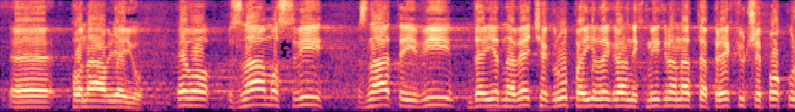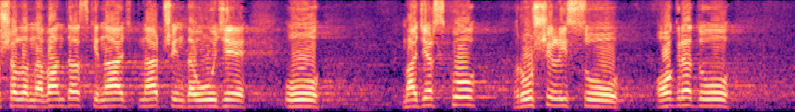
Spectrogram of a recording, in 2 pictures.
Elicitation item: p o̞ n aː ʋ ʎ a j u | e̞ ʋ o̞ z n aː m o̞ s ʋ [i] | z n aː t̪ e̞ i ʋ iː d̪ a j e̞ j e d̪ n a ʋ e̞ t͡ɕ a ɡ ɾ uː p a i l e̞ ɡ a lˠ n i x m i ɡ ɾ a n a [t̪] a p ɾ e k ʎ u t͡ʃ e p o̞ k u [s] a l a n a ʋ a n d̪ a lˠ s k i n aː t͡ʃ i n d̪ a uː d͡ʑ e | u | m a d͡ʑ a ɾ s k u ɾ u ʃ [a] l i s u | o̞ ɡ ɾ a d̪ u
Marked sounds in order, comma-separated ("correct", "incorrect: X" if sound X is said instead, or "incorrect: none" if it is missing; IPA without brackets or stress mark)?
correct, correct, incorrect: ʃ, incorrect: i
